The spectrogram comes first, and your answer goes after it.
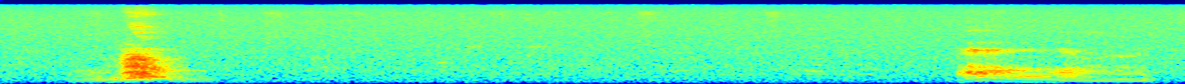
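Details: Basset hound barking while confronting cats: one sharp, loud bark, then about four seconds of quiet before a second, longer, harsher bark with a slightly drawn-out tail. The background is otherwise still.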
